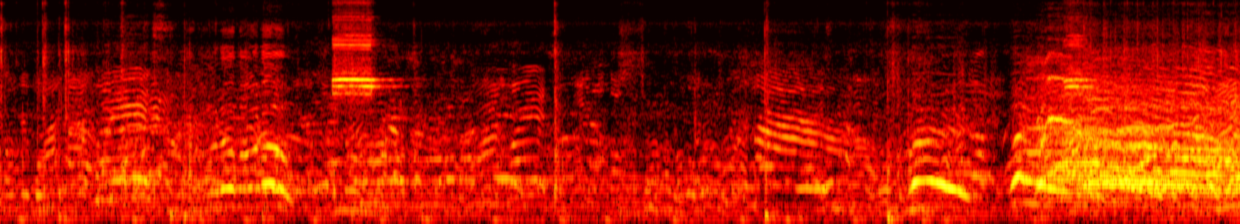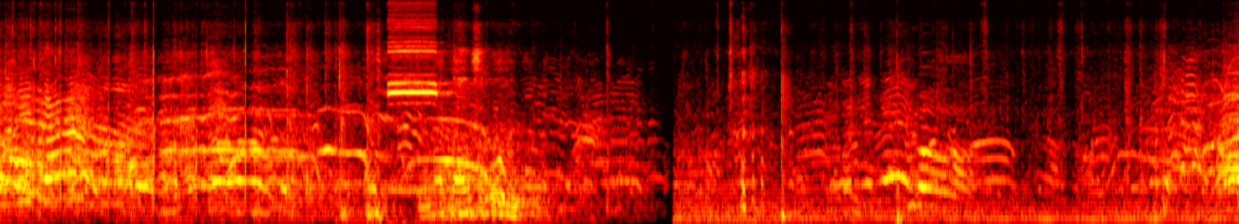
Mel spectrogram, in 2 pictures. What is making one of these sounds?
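A crowd of young men and women shouts and cheers outdoors.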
